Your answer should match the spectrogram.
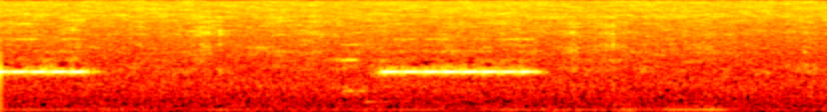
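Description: Electronic telephone ringing: a single steady high tone with a fast warble, heard as two rings, one ending about half a second in and a second, under a second long, about two seconds in.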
